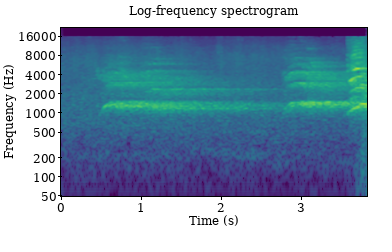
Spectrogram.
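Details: Beluga during a training session at the Port of Nagoya Public Aquarium on 11 January 2021, with Nana, Mirai and Niko. A steady harmonic whistle holds level for over two seconds, pauses briefly, then resumes and ends in a sharp broadband burst.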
